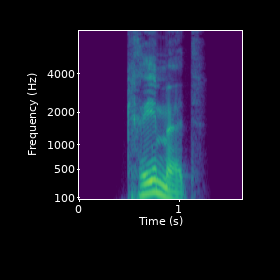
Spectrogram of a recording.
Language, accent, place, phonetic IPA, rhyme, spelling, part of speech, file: German, Germany, Berlin, [ˈkʁeːmət], -eːmət, cremet, verb, De-cremet.ogg
- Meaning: second-person plural subjunctive I of cremen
